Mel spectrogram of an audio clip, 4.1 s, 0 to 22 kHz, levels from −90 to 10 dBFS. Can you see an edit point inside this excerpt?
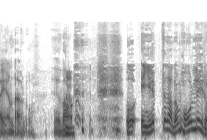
yes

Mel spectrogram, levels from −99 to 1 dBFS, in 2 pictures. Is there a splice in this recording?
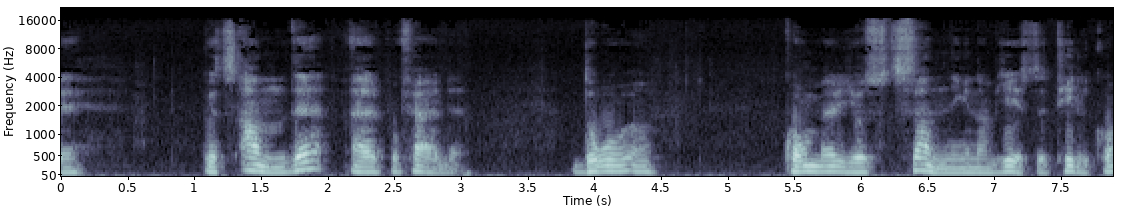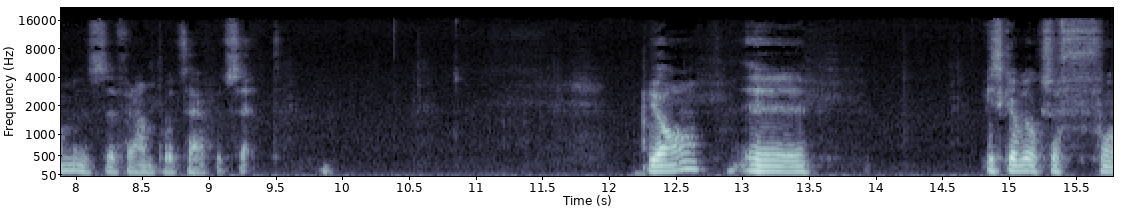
no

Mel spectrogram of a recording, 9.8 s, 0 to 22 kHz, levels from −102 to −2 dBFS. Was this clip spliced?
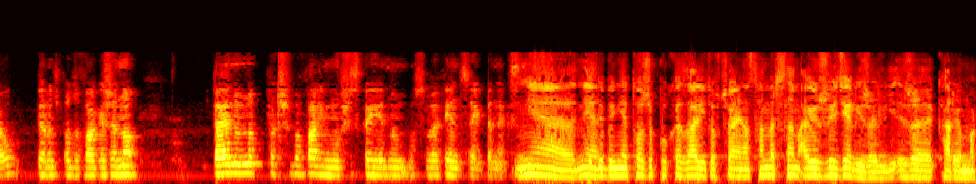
yes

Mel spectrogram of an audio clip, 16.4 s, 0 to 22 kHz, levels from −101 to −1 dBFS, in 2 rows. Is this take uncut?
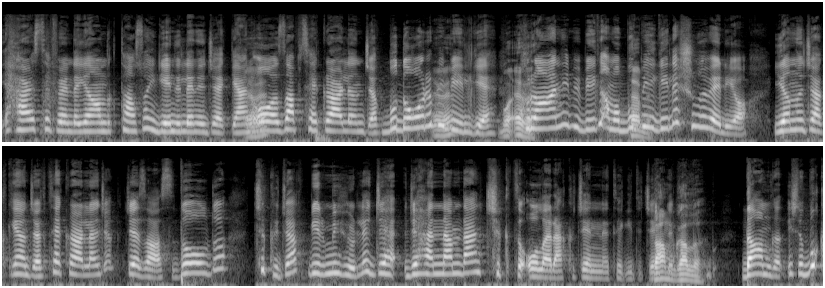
no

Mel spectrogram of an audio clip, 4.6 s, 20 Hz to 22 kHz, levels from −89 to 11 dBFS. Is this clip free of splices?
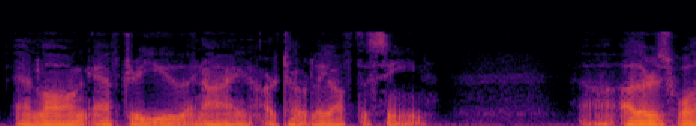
yes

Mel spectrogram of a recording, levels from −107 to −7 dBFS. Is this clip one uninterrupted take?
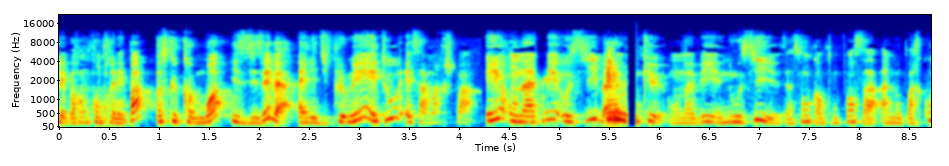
no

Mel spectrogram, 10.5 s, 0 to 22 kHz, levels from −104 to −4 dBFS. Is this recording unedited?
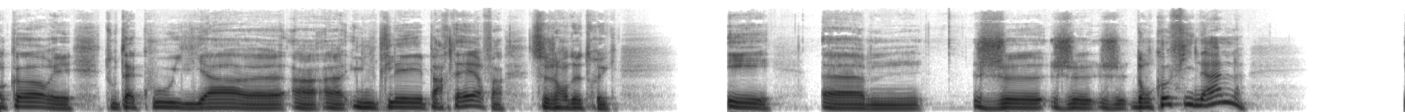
yes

